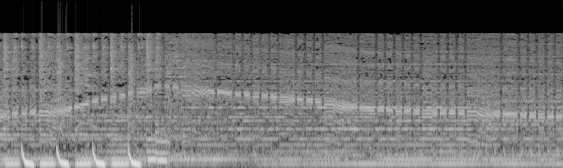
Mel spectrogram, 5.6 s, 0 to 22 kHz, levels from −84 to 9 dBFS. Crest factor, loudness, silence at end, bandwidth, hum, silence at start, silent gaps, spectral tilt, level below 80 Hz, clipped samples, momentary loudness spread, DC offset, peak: 12 dB; -12 LUFS; 0 s; 11 kHz; none; 0 s; none; -3.5 dB/octave; -18 dBFS; under 0.1%; 5 LU; under 0.1%; 0 dBFS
